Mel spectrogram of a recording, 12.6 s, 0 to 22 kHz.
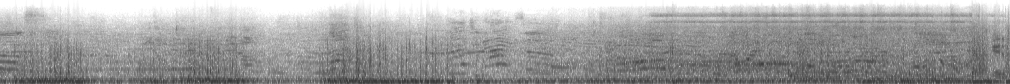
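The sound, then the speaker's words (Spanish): Booming New Year fireworks in Sydney, Australia, marking 1 January 2026, burst repeatedly over a loud, cheering crowd, with thick rumbling explosions and a continuous roar of voices, some whistling and shouting, filling the scene from start to finish. “Los fuegos artificiales entonces ahí en Sydney.”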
